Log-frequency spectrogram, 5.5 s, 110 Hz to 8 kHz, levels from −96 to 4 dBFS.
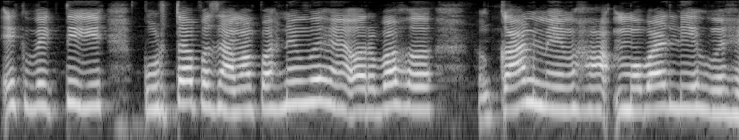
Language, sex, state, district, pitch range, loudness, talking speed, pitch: Hindi, female, Jharkhand, Palamu, 270-310 Hz, -13 LUFS, 160 wpm, 285 Hz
